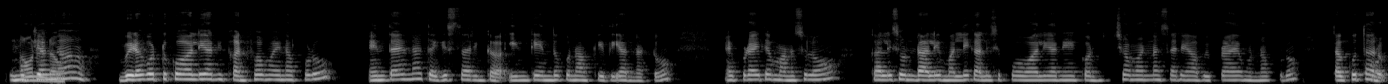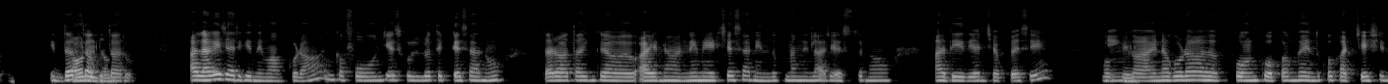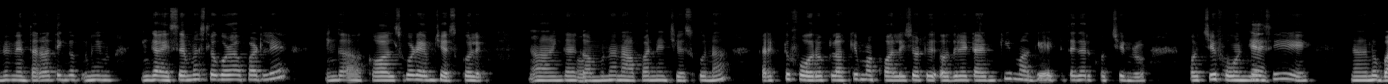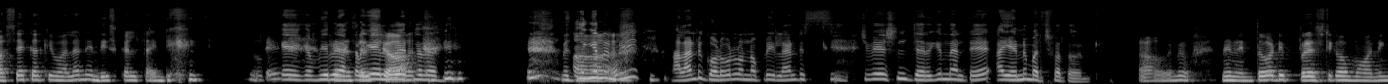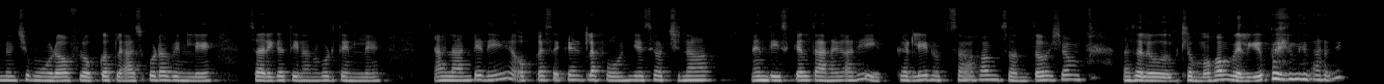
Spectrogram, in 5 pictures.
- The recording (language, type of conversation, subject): Telugu, podcast, సందేశాల్లో గొడవ వచ్చినప్పుడు మీరు ఫోన్‌లో మాట్లాడాలనుకుంటారా, ఎందుకు?
- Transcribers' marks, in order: in English: "కన్‌ఫామ్"; in English: "ఫుల్"; in English: "కట్"; in English: "ఎస్ఎంఎస్‌లో"; in English: "కాల్స్"; in English: "కరెక్ట్ ఫోర్ ఓ క్లాక్‌కి"; in English: "గేట్"; laughing while speaking: "అంటే, నేనసలు షాక్. ఆ!"; in English: "షాక్"; in English: "సిట్యుయేషన్"; tapping; other background noise; in English: "డిప్రెస్డ్‌గా మార్నింగ్"; in English: "మూడ్ ఆఫ్‌లో"; in English: "క్లాస్"; in English: "సెకండ్"; laughing while speaking: "నాది"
